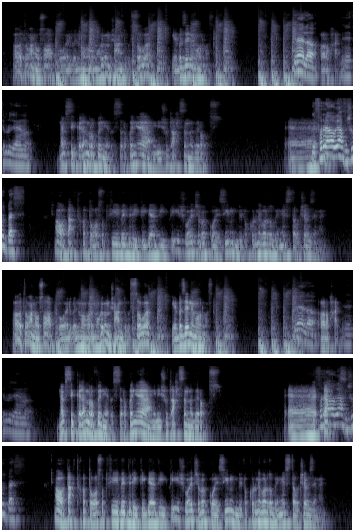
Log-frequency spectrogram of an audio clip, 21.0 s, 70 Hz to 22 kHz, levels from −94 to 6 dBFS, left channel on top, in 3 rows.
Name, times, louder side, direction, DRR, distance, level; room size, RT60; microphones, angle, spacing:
voice 1, 0.2-3.0 3.4-4.1 6.4-6.7 8.1-11.3 12.7-13.6 15.1-20.5, right 6 dB, 80° right, 0.3 m, -32 dB
Scratching (performance technique), 1.1-1.2 1.5-1.9 2.2-3.3 3.8-3.9 4.2-4.6 5.1-6.0, equal, 10° left, 0.7 m, -33 dB
voice 2, 5.8-6.3 6.8-7.6 13.2-14.4, left 8 dB, 85° left, 0.3 m, -31 dB
2.6 x 2.2 x 2.5 m
head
